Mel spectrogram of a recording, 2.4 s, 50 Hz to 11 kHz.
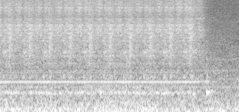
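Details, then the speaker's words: Commodore 1541-II disk drive on a Commodore 64 while trying to load: faint rapid buzzing with a thin steady whine for two seconds, then quiet; abnormal seek noise, owner unsure whether drive or disk, suspects a C64 CIA chip. "this sound is also not good so I guess this is not going to work also there's now like a point where it should stop I think like lock"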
